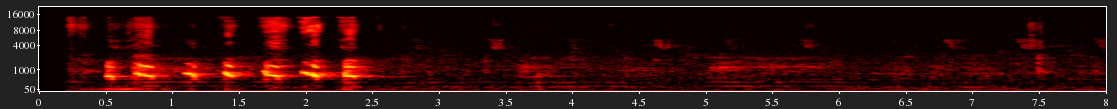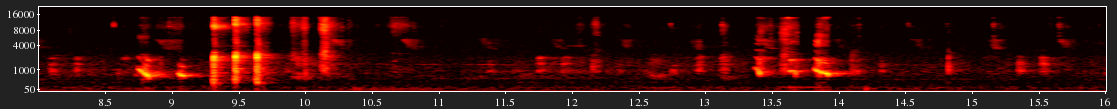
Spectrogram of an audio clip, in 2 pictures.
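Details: A two-month-old black Poodle-Dachshund mix puppy gives a rapid run of high, thin yips and whimpers, about six in two seconds, then quiet, then further scattered bursts of squeaky yelps.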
